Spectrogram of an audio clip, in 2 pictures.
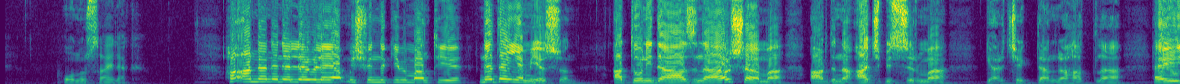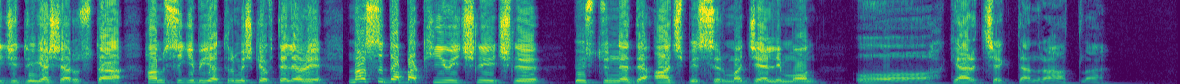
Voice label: diyalekt, turkish dialect voices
